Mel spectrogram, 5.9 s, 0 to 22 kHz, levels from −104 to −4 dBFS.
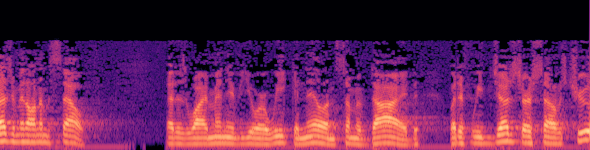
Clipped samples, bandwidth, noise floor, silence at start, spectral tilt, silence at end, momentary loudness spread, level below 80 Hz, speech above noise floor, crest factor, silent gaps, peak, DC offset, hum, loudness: under 0.1%; 8.2 kHz; -57 dBFS; 0 s; -7.5 dB/octave; 0 s; 9 LU; -54 dBFS; 34 dB; 16 dB; none; -8 dBFS; under 0.1%; none; -24 LUFS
